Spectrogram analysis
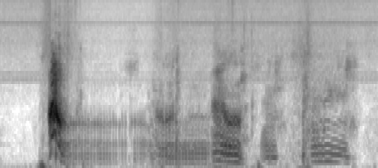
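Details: Odd vocalizing from a pet dog, one of a pair named Norang-i (large) and Bori (small): a sharp yelp opens a drawn-out, tonal, groaning moan, followed by shorter wavering, talk-like growls.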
